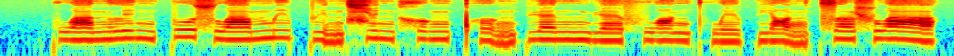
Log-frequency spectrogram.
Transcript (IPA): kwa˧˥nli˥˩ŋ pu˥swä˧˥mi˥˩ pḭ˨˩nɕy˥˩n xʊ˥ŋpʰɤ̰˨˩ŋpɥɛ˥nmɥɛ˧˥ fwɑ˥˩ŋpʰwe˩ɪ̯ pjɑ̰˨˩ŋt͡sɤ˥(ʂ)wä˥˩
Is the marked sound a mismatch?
no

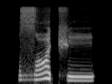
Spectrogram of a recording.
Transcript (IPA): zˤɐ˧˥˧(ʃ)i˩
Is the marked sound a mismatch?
yes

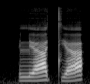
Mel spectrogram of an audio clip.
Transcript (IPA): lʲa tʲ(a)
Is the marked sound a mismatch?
no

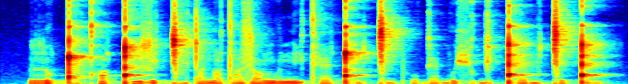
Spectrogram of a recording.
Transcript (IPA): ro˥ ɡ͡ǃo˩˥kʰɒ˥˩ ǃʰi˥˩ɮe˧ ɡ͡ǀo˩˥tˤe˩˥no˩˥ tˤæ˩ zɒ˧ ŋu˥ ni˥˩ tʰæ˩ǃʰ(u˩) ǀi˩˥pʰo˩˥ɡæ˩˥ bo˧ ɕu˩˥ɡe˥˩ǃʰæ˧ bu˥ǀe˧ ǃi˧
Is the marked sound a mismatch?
no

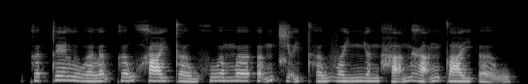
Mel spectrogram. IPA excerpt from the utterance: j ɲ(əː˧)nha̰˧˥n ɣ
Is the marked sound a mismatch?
yes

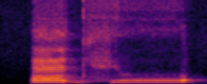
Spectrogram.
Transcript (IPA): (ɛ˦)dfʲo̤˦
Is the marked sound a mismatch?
no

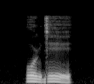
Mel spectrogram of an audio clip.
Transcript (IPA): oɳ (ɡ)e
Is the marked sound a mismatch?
no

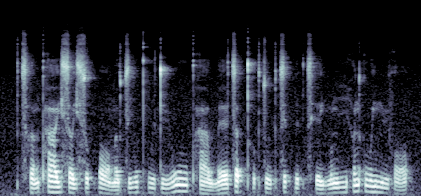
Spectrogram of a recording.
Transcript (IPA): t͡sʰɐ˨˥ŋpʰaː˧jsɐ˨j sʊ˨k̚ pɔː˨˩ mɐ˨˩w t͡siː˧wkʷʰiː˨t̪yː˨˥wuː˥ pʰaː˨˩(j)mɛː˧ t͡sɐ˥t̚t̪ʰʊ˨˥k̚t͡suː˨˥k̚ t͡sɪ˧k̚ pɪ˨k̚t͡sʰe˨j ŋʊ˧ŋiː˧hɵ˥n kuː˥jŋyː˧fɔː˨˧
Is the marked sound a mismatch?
yes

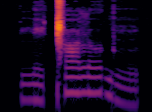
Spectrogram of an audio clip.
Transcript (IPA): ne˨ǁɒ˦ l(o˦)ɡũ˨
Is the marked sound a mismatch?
no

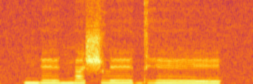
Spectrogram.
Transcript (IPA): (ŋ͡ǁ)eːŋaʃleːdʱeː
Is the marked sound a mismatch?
yes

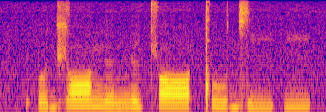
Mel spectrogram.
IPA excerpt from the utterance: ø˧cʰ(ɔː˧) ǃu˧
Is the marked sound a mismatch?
no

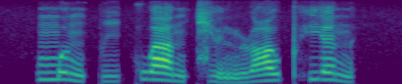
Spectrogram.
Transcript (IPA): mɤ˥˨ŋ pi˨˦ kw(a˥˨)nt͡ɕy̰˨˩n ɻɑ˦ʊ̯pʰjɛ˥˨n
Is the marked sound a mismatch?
no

